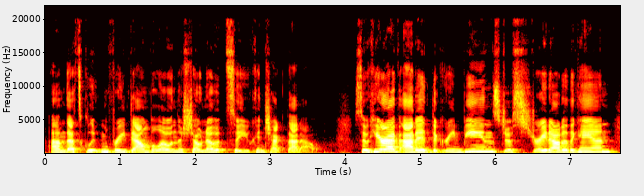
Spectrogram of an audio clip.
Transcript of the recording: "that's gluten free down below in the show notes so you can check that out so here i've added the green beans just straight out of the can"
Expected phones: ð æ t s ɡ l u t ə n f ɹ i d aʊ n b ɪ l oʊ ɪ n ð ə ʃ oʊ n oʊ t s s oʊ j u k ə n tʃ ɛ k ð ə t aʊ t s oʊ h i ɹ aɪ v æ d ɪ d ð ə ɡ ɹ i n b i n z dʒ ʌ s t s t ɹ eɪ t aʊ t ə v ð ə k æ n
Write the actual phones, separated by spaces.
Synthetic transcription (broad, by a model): ð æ t s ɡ l u t n f ɹ i d aʊ n b ɪ l oʊ ɪ n ð ə ʃ oʊ n oʊ t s s oʊ j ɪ k ə n tʃ ɛ k ð ə t aʊ t s oʊ h i ɹ aɪ v æ d ɪ d ð ə ɡ ɹ i n b i n z dʒ ʌ s t s t ɹ eɪ t aʊ t ə v ð ə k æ n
